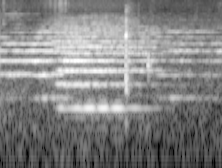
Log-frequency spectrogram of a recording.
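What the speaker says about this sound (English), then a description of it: "ambulance driving by" A passing ambulance siren sounds faintly in the distance with a steady wailing tone, heard alone at low level.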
